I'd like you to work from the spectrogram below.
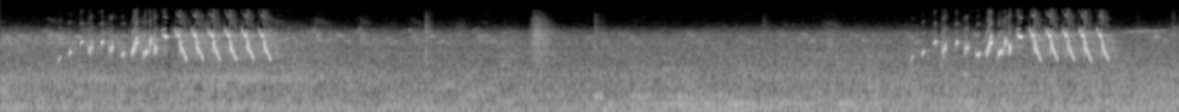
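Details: A wild European goldfinch gives two phrases of quick, high-pitched twittering, each a rising run of about ten sharp notes, with several seconds of quiet background between them.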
